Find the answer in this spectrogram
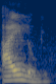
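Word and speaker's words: aisle: What will be its pronunciation? It will be 'Ail'. The 's' inside both these words remains silent. You do not want to read 'S', so look, you will read 'Ail' only.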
